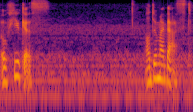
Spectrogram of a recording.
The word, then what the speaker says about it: Ophiuchus: was between November 27th through December 18th now ofus your constellation is situated behind the Sun from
